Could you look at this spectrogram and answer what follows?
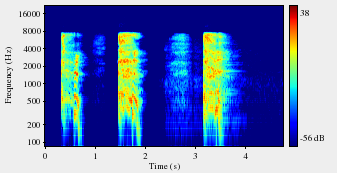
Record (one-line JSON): {"three_cough_length": "4.8 s", "three_cough_amplitude": 28634, "three_cough_signal_mean_std_ratio": 0.4, "survey_phase": "alpha (2021-03-01 to 2021-08-12)", "age": "18-44", "gender": "Male", "wearing_mask": "No", "symptom_fatigue": true, "symptom_fever_high_temperature": true, "smoker_status": "Current smoker (1 to 10 cigarettes per day)", "respiratory_condition_asthma": false, "respiratory_condition_other": false, "recruitment_source": "Test and Trace", "submission_delay": "1 day", "covid_test_result": "Positive", "covid_test_method": "RT-qPCR", "covid_ct_value": 22.5, "covid_ct_gene": "ORF1ab gene"}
